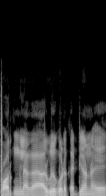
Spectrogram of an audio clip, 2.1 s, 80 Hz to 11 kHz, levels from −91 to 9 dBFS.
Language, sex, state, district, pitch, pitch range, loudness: Telugu, male, Andhra Pradesh, Srikakulam, 115 Hz, 110-120 Hz, -16 LUFS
